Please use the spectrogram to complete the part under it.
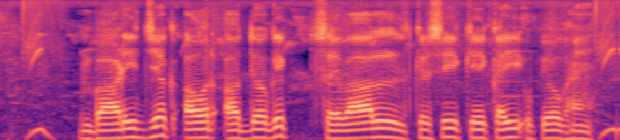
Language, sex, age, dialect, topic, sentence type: Hindi, male, 18-24, Awadhi Bundeli, agriculture, statement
